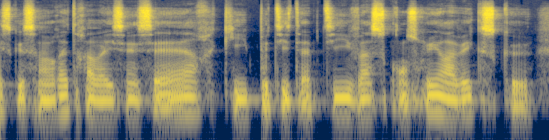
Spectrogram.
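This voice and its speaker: At a fairly quick pace, a man with a high-pitched voice and a dark, mellow tone swings his pitch very widely while keeping his loudness very even, on a very clean recording with a silent background. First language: Cameroonian language (mother tongue) (speaking French). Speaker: singer-songwriter. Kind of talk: panel discussion.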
